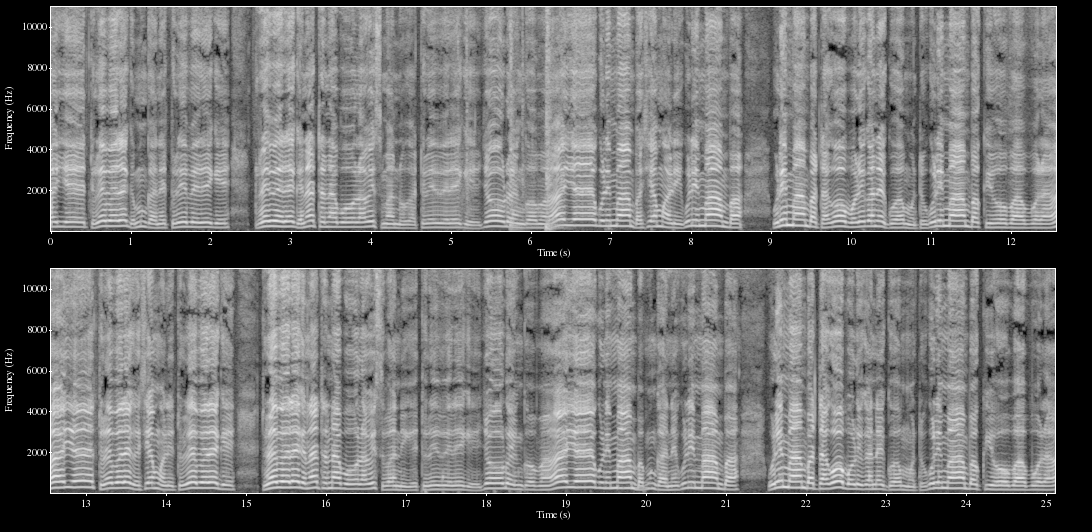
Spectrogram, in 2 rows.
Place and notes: Manjolo, Binga, Zimbabwe - Mesialina's song....
Mesialina Mudimba of Chibondo village sings a traditional song sung by girls for Chilimba entertainment.
recordings made by Margaret Munkuli, Zubo's CBF for Manjolo, during the radio project "Women documenting women stories" with Zubo Trust, a women’s organization in Binga Zimbabwe bringing women together for self-empowerment.
26 October 2016, 13:17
